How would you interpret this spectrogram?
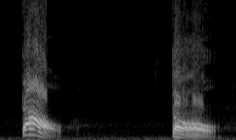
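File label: "dao4", Mandarin Chinese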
